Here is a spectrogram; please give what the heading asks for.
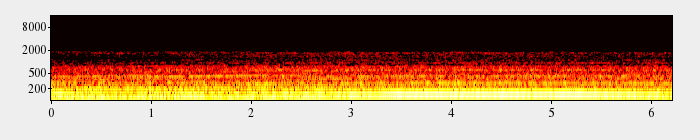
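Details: Rust Belt Chevy Impala project car on first test drive after rear suspension repair: low heavy rumble with steady drone at slow speed, loud growl from the front, suspected worn wheel bearings.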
